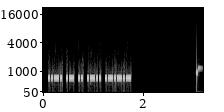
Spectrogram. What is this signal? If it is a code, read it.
Morse code, heard as a keyed tone, about 40 wpm, 700 Hz. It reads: FAIL.
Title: Sentences from Top 1100 Words 40wpm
